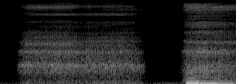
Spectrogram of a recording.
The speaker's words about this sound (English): Close down the eyes. Take a nice deep inhale into the belly.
